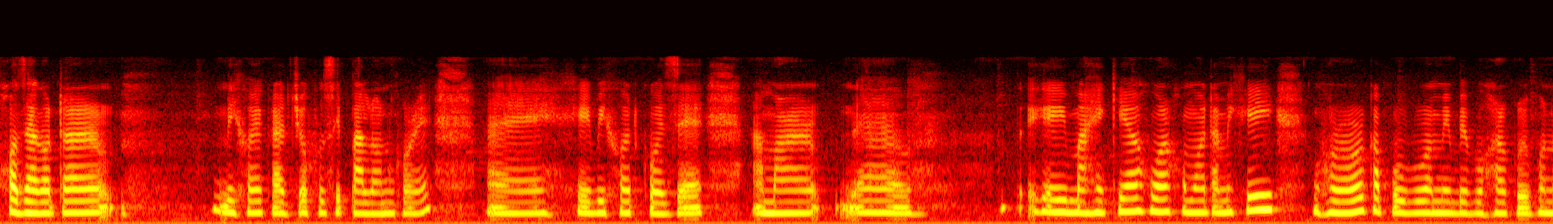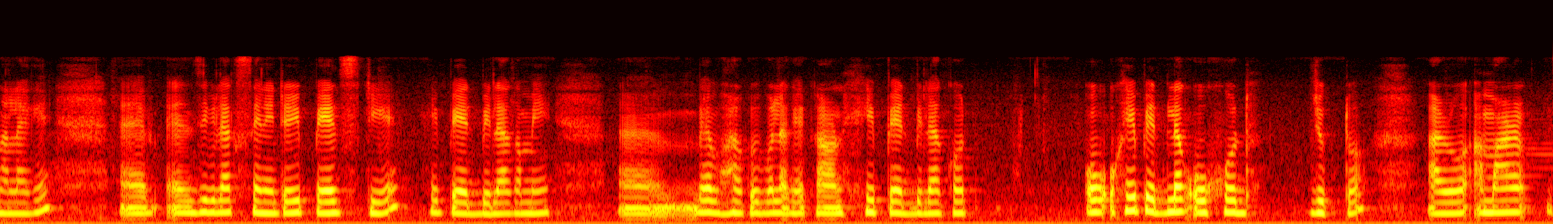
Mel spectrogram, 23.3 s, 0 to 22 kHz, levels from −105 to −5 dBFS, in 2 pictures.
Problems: background sounds at intervals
